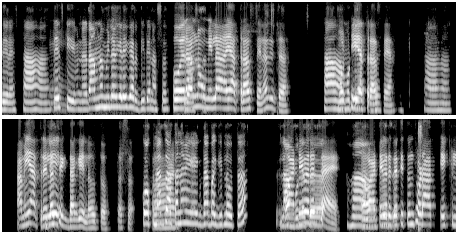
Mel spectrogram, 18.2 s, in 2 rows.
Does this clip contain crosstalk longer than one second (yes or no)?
no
